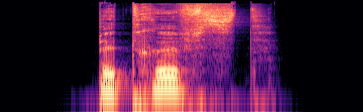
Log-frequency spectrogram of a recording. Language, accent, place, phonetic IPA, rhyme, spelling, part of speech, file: German, Germany, Berlin, [bəˈtʁɪfst], -ɪfst, betriffst, verb, De-betriffst.ogg
- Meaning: second-person singular present of betreffen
